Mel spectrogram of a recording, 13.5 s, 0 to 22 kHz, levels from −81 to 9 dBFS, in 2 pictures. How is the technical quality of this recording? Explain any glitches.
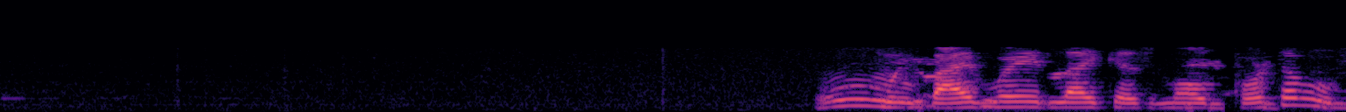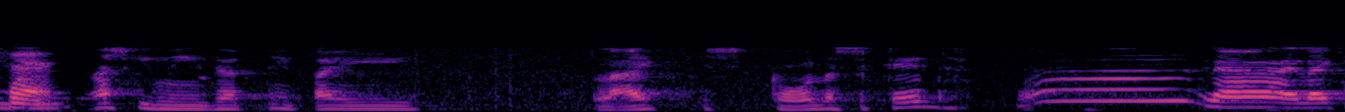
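The speech has two faults: a slow flanging throughout and three stretches of suppressed speech in the middle, all heard through a telephone-band path with nothing above 4 kHz.

Channels drifting apart, throughout: the two channels run on clocks differing by around 100 ppm, so their offset slides toward roughly 2 ms, sweeping comb notches as audible flanging.

Speech suppressed in double talk, at 4.59 to 5.60 s, 5.76 to 6.17 s and 6.52 to 7.25 s: the speech dips by up to about 25, 20 and 15 dB in turn. This is likely an echo canceller attenuating the talker while the far end spoke.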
